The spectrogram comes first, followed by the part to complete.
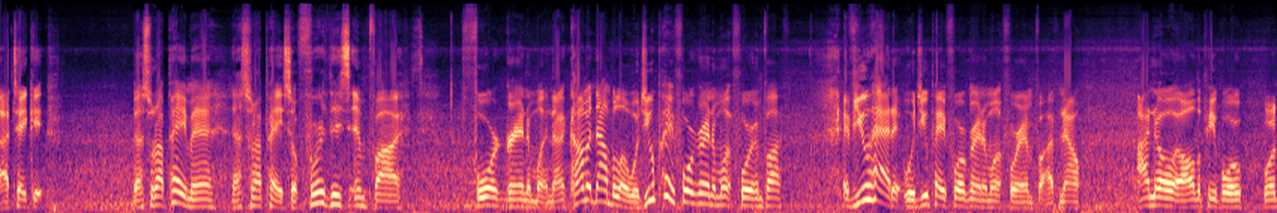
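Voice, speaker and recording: A man, talking candidly to camera about his car outdoors on a cold day, repeating points for emphasis. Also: mid-range voice. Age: early 20s. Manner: candid, laid-back, repeats himself for emphasis. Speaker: car vlogger. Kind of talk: casual talk to camera. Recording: outdoor noise behind the voice.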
